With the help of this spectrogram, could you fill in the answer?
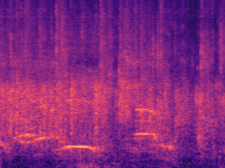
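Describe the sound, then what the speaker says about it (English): Applause from an audience welcoming a presenter at a sports analytics conference on baseball swing data, a steady wash of clapping lasting throughout with faint voices mixed beneath. "let's give a big round of applause for Larry."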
